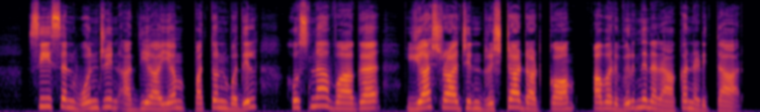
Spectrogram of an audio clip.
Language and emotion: Tamil, neutral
